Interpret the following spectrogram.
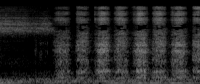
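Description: Sandpaper stick rubbed quickly back and forth across the front end of a model plane's fuselage, leveling the front face. Even, rapid scraping strokes, about five a second, start about half a second in.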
